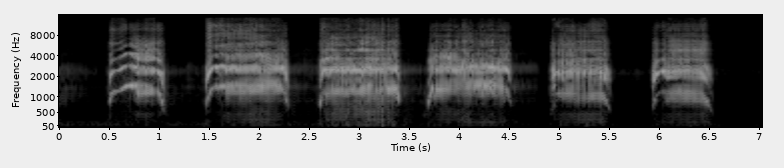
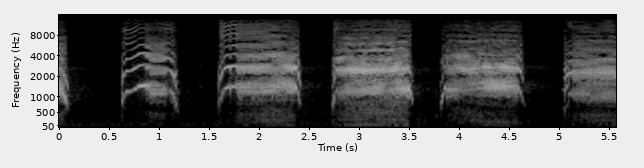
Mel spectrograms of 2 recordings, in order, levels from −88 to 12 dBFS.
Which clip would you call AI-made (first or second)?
first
